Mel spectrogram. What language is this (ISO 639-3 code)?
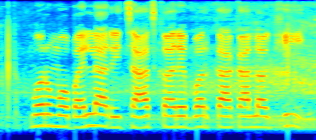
hne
